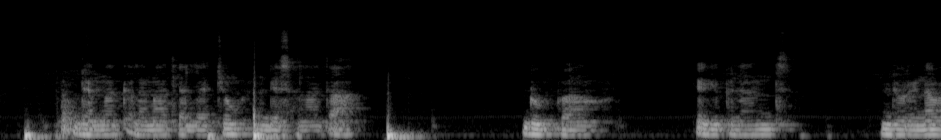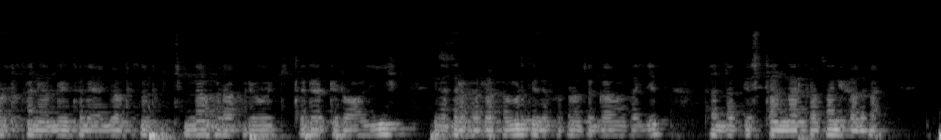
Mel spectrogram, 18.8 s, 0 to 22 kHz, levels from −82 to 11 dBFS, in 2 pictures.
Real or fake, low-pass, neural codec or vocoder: real; 9.9 kHz; none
